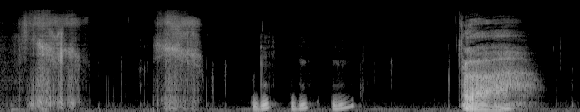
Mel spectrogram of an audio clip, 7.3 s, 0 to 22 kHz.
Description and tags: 14 drink geluiden
Drinking sounds with sipping.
